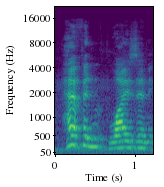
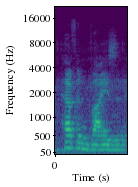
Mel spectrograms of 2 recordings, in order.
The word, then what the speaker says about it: Hefeweizen: right anyways yazu handcrafted Heen wisen air ale uh vison right it's V when it's spelled like that yeah Heen visen ale no snakes or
